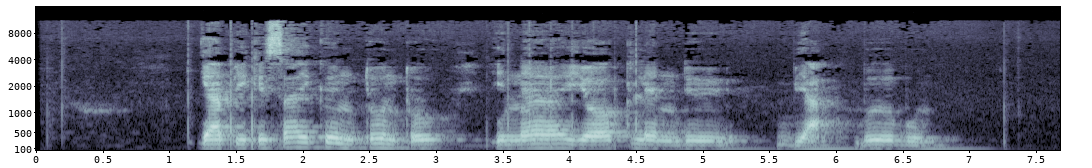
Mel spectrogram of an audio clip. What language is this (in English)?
Bafia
